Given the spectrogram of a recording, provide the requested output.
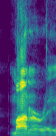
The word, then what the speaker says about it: Monterey: and and you grew up in uh monterey is that how you pronounce it monterey california yeah i'm uh that's where i was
